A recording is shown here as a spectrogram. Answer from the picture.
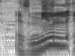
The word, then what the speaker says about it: Smule: Smule, Smule se escribe Smule, Smule, empieza con S.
